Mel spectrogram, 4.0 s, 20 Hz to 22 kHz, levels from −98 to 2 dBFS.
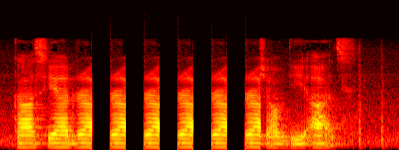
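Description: From 0.92 to 2.60 s the speech breaks into a stutter with silent gaps: a 148 ms fragment repeats five times, each followed by about 189 ms of dead silence, a steady 337 ms cycle. That's likely a stalled stream replaying its last chunk, and the audio meant for that stretch is lost.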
